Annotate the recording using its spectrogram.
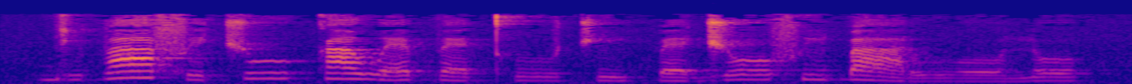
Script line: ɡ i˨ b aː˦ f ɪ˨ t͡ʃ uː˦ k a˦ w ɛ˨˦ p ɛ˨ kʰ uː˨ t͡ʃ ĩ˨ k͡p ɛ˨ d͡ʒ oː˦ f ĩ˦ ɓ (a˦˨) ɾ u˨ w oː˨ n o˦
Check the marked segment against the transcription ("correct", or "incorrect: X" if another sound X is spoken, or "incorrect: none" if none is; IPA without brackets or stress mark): incorrect: aː˦˨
